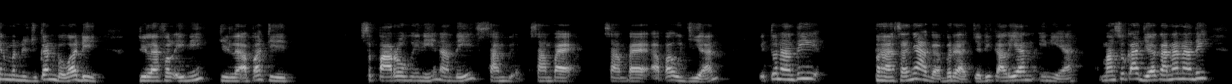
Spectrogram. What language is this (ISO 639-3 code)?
ind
